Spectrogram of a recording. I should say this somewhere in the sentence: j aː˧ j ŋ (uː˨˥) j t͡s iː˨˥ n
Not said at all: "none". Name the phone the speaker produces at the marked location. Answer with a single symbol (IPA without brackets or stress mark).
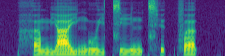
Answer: uː˨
